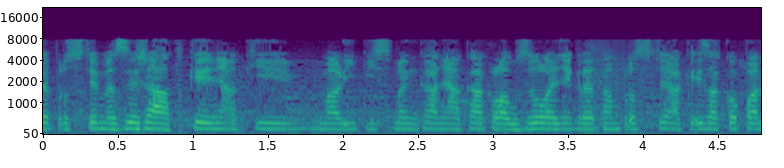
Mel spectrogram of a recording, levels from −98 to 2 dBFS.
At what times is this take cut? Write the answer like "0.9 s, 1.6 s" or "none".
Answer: none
